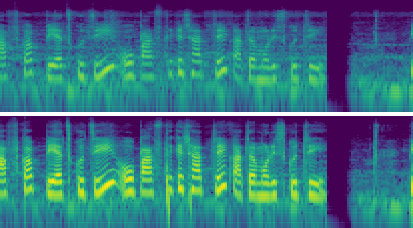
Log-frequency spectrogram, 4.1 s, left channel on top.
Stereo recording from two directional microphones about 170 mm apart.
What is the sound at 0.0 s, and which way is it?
Speech, 35° right (ahead or behind).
